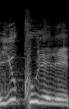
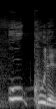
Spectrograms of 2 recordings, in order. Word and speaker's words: ukulélé: de plus grave alors sachez qu'on ne dit pas un ukulélé comme vous l'avez beaucoup les uns ou couler les il faut pas prononcer le hip à de ukulélé mais où coulait laisser la prononciation hawaïenne qui est plus chic quand on veut parler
